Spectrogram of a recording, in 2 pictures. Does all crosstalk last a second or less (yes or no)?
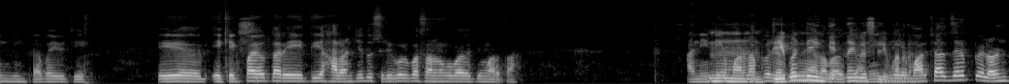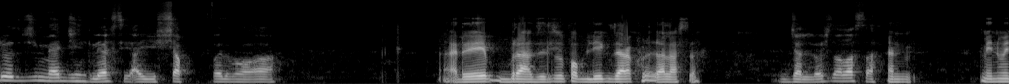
no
